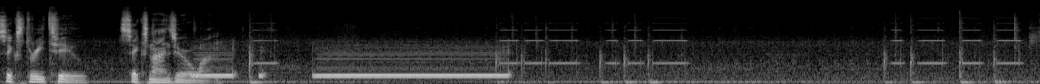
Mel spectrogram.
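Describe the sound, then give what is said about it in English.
Telephone keypad dialing tones ring out as a series of short electronic beeps, interrupted by one long steady tone lasting about two seconds, then further quick bursts of paired tones as a number with an area code is entered. “Let's try it with the area code. Dial 9 and then”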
